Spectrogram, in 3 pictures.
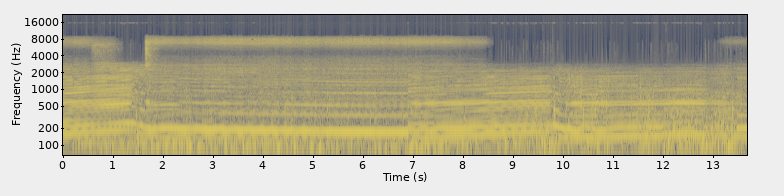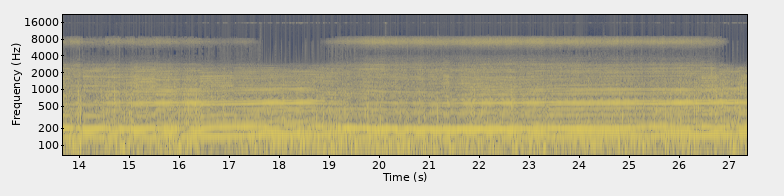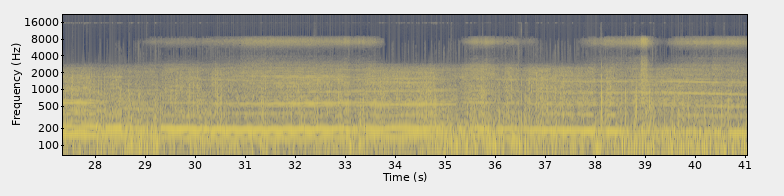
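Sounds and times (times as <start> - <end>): motorcycle engine running: 1.6 - 41.0.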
